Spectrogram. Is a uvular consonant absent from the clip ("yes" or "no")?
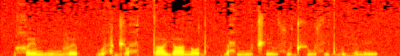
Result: no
